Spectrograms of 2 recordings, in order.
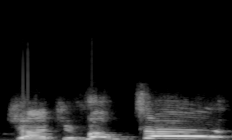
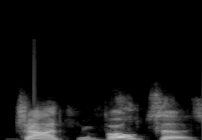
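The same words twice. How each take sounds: First: Very high, loud name call; hyped shout. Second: Said in the usual way. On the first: Shown as a demonstration. Streamer calling out John Travolta, loud high. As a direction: yell his name like a hype man. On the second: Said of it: "Shout out to Grease".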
